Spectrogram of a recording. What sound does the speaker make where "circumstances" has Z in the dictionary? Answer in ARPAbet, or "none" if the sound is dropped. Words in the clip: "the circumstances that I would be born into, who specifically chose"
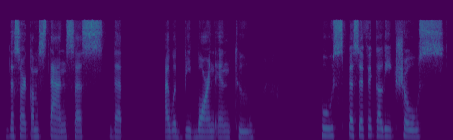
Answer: S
